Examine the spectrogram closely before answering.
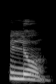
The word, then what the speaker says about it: phloem: Okay, फ्लोम, phloem. Okay, xylem helps in transportation of water and minerals, and phloem, which starts with P but pronounced at f, food, you can relate it with food.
